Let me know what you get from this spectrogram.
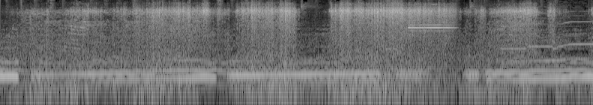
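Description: KTM Duke's single-cylinder engine pulling under throttle. Its pitch creeps upward and drops back briefly about four times, over steady wind and road noise.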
